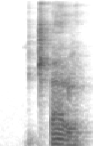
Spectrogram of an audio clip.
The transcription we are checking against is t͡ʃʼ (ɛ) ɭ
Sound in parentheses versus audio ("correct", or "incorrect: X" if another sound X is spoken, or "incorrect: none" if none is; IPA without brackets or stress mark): incorrect: æ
